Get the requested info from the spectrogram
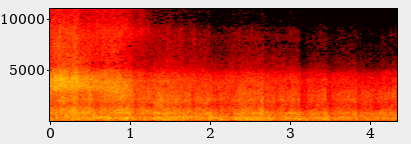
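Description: Sea wave breaking and splashing over the rocks of a jetty, loudest in the first second, then surf foaming and washing back among the rocks.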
